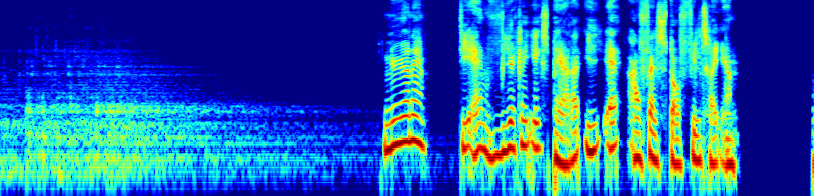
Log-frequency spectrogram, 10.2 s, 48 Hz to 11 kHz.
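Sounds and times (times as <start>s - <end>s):
water pouring through a coffee filter: 0.0s - 2.6s
speech: 4.8s - 9.3s.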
